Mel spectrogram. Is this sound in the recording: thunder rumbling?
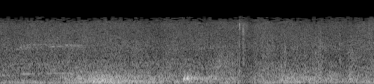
yes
